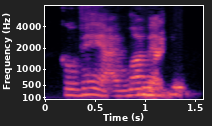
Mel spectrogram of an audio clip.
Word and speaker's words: Gouveia: It's pronounced Gouveia. Gouveia, I love it.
